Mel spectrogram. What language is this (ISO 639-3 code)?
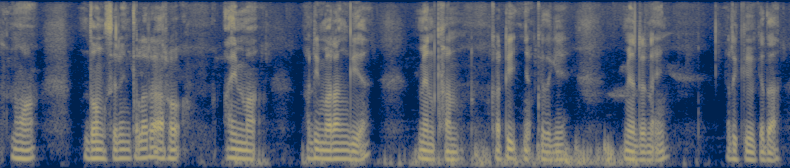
sat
